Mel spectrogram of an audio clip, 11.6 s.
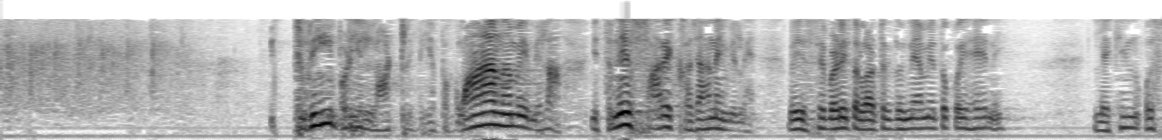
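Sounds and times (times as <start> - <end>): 
audience clapping at a spiritual talk: 0.0 - 2.5
speech: 3.1 - 10.2, 10.9 - 11.6.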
